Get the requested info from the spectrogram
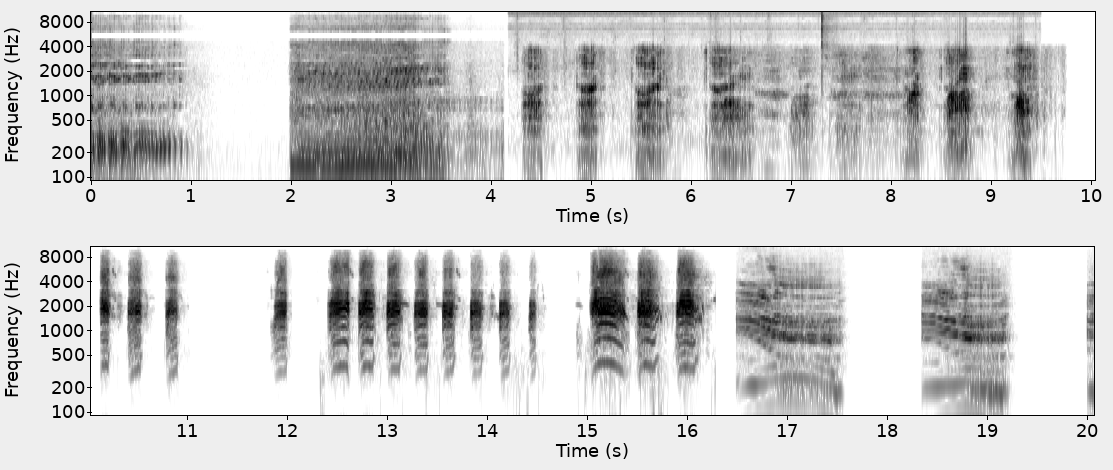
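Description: A deep rumbling growl in the first few seconds, then honking and quacking from geese in many short quick calls, ending with two longer, lower calls.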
